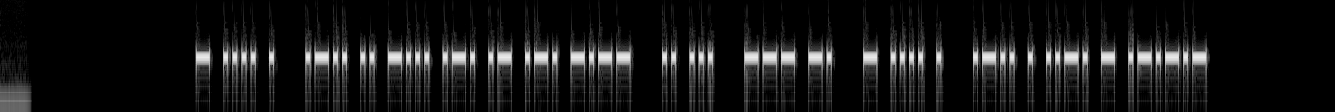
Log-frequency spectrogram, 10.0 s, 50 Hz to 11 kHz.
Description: Morse code, heard as a keyed tone, about 36 wpm, 700 Hz. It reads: THE LIBRARY IS ON THE LEFT.
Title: Sentences from Top 1000 Words - Review Part 4 - 35wpm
